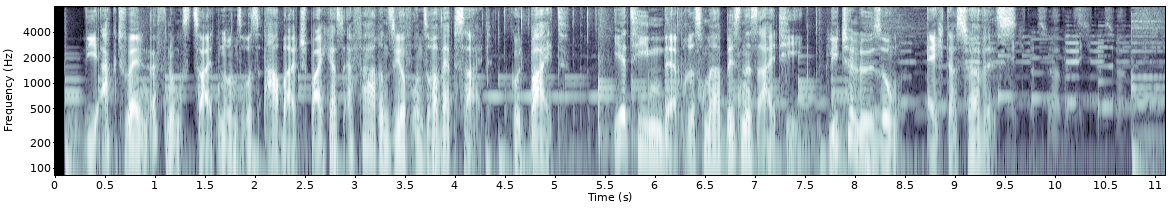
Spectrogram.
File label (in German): Tel Ansagen; Prisma3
